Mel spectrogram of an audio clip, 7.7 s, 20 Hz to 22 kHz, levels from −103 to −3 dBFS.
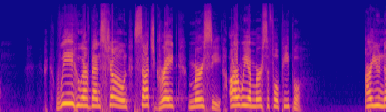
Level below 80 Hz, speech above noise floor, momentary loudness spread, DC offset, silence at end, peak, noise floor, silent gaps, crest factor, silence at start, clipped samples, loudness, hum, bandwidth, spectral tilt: -64 dBFS; 56 dB; 14 LU; under 0.1%; 0 s; -14 dBFS; -82 dBFS; none; 14 dB; 1.15 s; under 0.1%; -26 LUFS; none; 16 kHz; -5 dB/octave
